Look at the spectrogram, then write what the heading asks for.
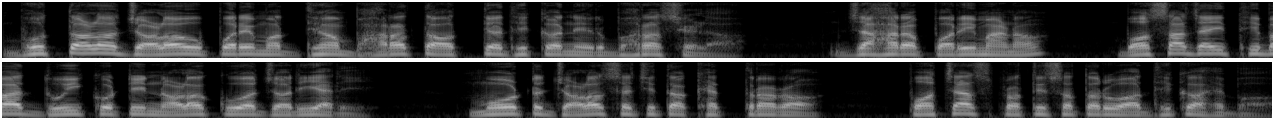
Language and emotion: Odia, neutral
